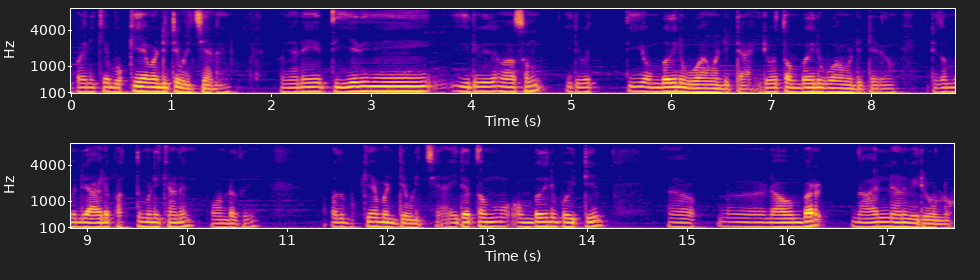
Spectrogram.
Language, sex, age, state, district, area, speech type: Malayalam, male, 30-45, Kerala, Kozhikode, urban, spontaneous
